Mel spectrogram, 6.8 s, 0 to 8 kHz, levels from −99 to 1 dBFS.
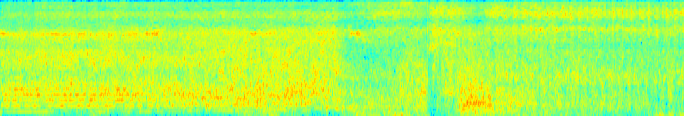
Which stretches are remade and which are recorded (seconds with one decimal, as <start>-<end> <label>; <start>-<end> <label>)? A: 0.0-0.8 recorded; 0.8-6.8 remade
